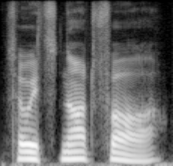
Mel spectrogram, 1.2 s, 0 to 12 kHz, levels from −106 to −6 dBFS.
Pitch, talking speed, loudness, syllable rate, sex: 130 Hz, 210 wpm, -15 LUFS, 3.9 syllables/s, male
